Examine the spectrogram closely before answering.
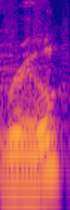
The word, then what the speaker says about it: roux: We got roux.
